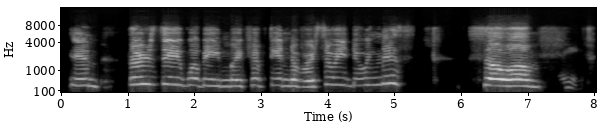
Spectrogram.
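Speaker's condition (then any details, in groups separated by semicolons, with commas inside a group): Cerebral palsy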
